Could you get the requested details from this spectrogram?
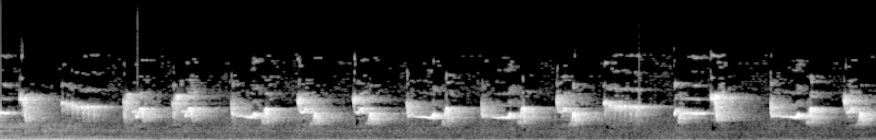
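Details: Full song of a local Javan bush lark, a quick even stream of short high notes that hop up and down in pitch, about two per second, with low background noise.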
